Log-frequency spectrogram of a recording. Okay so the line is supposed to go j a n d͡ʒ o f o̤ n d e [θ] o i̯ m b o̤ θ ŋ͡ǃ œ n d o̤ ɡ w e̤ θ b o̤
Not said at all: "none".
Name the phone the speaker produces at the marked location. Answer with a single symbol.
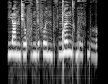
f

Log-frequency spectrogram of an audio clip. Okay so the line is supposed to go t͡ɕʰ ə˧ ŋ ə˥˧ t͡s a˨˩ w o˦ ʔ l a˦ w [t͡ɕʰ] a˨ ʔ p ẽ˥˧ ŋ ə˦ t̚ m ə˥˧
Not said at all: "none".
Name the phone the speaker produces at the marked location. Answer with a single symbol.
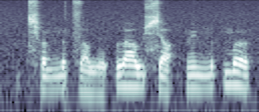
ɕ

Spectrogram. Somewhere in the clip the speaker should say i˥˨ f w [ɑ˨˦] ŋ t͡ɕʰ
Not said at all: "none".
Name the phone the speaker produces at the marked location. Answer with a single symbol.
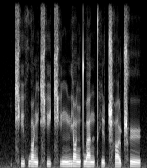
ɑ˥˨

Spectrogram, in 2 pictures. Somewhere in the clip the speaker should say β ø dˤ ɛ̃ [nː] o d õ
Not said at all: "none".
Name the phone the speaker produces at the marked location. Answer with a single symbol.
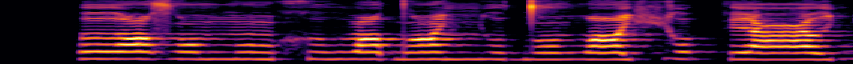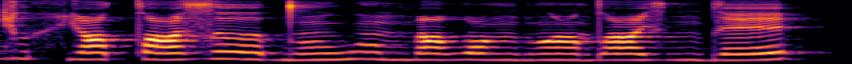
ɲ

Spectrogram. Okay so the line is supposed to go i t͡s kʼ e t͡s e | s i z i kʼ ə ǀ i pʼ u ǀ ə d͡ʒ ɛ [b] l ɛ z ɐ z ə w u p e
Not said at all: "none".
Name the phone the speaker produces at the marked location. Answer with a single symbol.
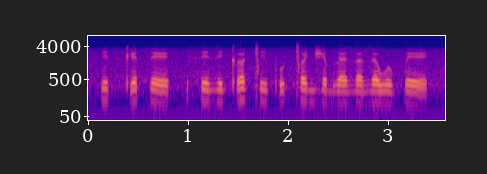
b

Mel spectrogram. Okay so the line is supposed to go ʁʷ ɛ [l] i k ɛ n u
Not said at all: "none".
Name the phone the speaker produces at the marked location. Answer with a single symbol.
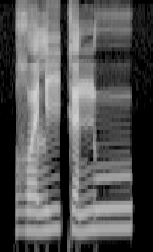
l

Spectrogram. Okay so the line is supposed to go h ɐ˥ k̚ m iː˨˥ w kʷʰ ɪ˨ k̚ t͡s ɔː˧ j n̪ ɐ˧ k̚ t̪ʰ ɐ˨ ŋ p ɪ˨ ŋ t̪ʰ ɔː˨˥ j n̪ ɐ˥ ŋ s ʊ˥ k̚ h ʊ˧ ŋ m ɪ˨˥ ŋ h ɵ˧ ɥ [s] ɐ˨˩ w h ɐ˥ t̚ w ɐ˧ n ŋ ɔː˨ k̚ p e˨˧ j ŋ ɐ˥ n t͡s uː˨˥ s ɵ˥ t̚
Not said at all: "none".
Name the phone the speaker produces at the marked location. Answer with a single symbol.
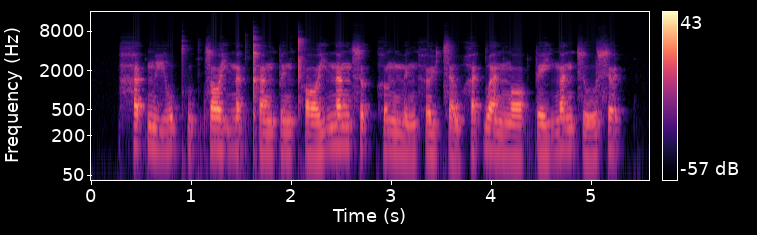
t͡s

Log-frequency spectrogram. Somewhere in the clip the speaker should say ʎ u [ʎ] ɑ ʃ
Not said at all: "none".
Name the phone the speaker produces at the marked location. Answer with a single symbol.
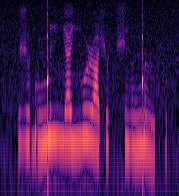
ɭ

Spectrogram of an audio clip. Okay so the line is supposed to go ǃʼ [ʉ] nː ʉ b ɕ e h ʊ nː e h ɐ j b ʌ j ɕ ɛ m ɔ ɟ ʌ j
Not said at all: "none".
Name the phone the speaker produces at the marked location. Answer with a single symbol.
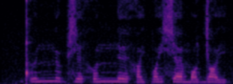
ʉ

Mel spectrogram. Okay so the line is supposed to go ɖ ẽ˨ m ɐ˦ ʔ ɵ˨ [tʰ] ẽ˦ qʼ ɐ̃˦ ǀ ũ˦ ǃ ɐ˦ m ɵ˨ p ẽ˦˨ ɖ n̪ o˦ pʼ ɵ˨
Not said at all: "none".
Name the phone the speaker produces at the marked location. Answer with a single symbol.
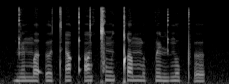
tʼ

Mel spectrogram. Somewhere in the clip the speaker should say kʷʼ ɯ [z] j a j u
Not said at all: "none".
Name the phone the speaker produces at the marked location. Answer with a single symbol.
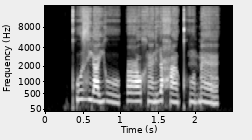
z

